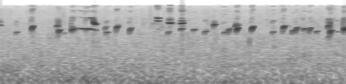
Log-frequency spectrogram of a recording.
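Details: Goldfinch song: rapid, bright twittering of short high chirps and brief whistled notes, packed closely together with tiny gaps, against a quiet background.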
